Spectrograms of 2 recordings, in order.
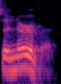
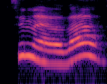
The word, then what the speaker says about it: Synnøve: Say it, it's Synnøve. Yeah, Synnøve. Yeah. There you go. I mean, in Norwegian, it's like Synnøve.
